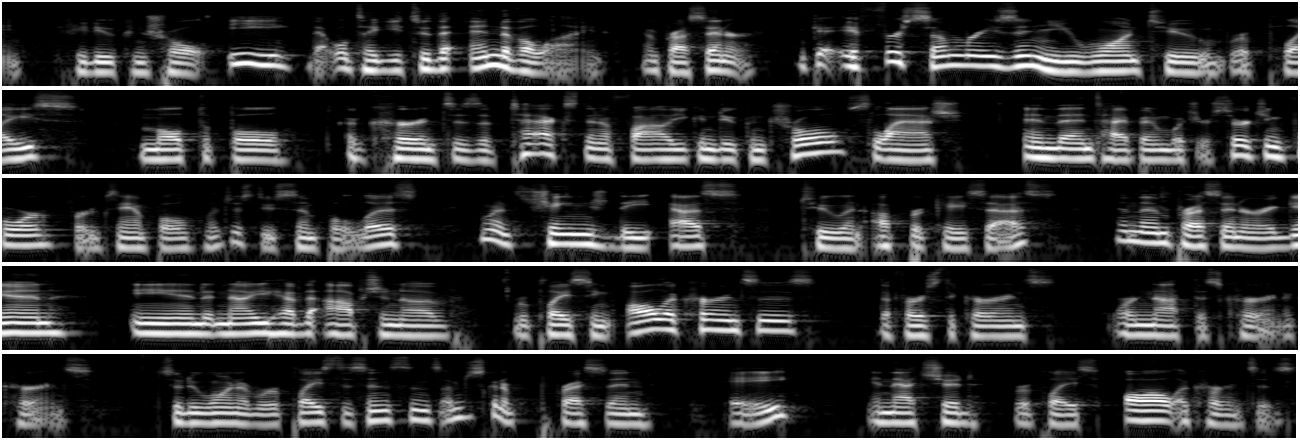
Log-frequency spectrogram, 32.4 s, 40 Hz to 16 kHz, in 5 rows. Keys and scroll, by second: 1.0 e, 3.1 Return, 3.8 Down, 4.5 Down, 4.7 Down, 5.5-6.5 Up, 7.2 Up, 7.4 Up, 7.6 Up, 10.8 \, 12.0-18.8 typing, 15.8 Return, 29.3 a.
